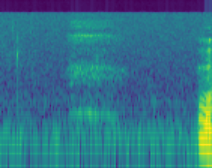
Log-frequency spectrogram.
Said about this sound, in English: Well, in the case of Laphroaig, first you take a sniff. And that's because it should be as smoky as you can get.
